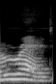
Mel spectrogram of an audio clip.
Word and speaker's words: read: Na terceira coluna, está escrito read. Mas a pronúncia dele, quando se trata de particípio, é read.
